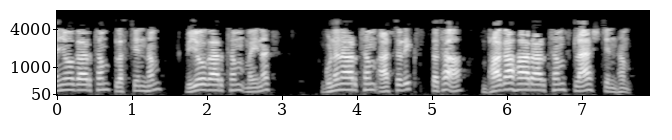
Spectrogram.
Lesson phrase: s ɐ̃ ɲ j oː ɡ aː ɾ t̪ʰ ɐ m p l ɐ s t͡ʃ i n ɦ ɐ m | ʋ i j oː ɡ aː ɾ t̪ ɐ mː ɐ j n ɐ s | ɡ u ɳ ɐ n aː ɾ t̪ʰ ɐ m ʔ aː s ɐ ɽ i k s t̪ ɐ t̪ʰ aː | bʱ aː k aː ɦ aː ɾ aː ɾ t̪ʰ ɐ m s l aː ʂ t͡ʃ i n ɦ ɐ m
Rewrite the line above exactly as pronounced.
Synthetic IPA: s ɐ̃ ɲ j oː ɡ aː ɾ t̪ʰ ɐ m p l ɐ s t͡ʃ i n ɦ ɐ m | ʋ i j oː ɡ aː ɾ t̪ʰ ɐ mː ɐ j n ɐ s | ɡ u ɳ ɐ n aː ɾ t̪ʰ ɐ m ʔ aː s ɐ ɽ i k s t̪ ɐ t̪ʰ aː | bʱ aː ɡ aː ɦ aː ɾ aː ɾ t̪ʰ ɐ m s l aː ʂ t͡ʃ i n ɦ ɐ m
